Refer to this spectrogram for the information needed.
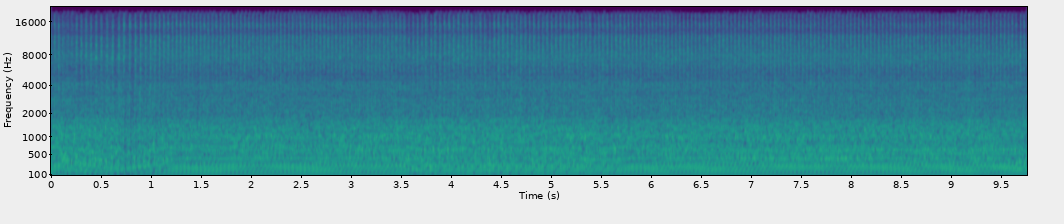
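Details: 1986 Murray mower, small single-cylinder engine revived with salvaged parts and fresh oil, started on full choke with pull cord; catches and settles to a steady even drone with no misses or knocks; normal running.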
